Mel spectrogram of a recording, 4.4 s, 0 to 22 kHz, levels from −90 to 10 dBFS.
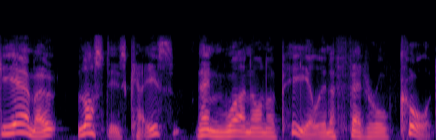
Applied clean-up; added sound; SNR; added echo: none; none; none; none.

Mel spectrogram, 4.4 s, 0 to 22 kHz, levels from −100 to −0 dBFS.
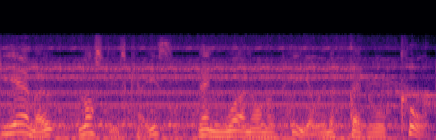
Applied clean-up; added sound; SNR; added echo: none; Tools; 6 dB; none.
